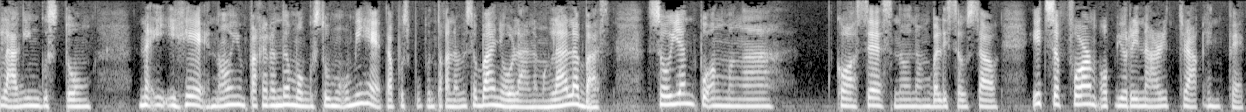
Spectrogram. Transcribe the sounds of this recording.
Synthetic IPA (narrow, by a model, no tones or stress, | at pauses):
laːɡɪŋɡʊst̪o̞ŋnɐʔiʔɪhɛʔno̞jʊŋpɐkɪɾɐmd̪ɐmːoɡʊst̪omoʔʊmiːhɛʔt̪aːpospupʊnt̪ɐkɐnɐmansɐbaːɲowɐlaːnɐmaŋlaːlɐbasːo̞jɐnpo̞ʔɐŋmɐŋa | ko̞sɛsno̞nɐŋbɐlɪsɐwsawʔɪt̪sɐfoɹmʔofjʊɾɪnaɹit̪ɹakʔɪnfɛk̚t̪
